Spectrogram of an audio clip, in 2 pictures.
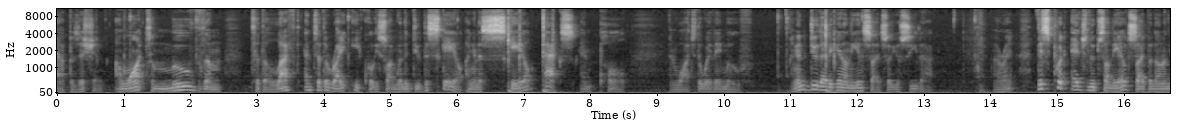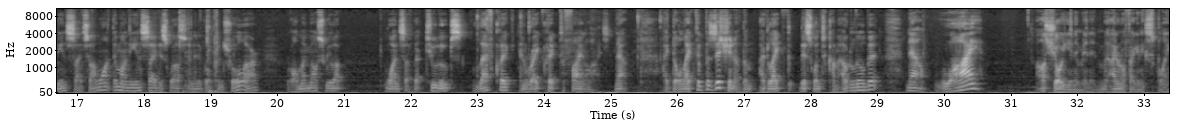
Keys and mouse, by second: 6.8 s, 11.6 a, 12.2-13.6 middle drag, 19.0 ctrl+r, 25.5-28.3 middle drag.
